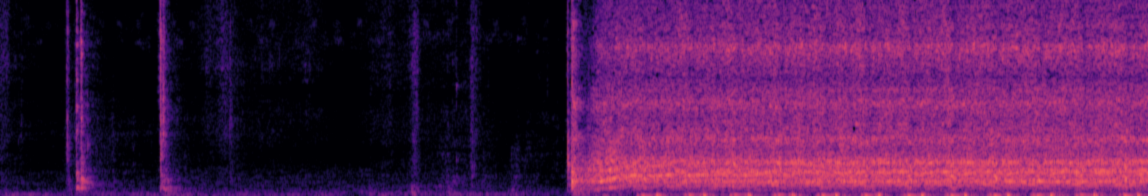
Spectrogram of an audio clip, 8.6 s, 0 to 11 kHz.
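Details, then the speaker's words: Decades-dormant John Deere 314 garden tractor, rebuilt Kohler K321 single-cylinder, started with carb cleaner; catches into steady even thumping idle, no knocks, warming and burning off old oil with some smoke: normal idle. "Well, after it ran here for a little bit and warmed up, it looks like it burned all that old oil off. Still some smoking going on up here. Uh that was all pretty wet with oil, but sounded good."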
